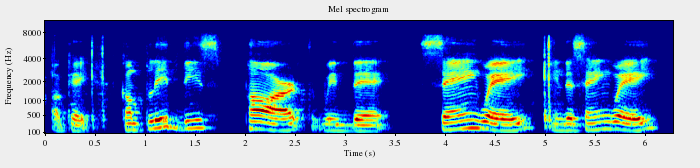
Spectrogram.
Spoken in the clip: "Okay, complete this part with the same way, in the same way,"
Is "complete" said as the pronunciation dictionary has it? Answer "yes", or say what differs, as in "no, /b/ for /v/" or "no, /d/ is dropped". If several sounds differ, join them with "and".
yes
